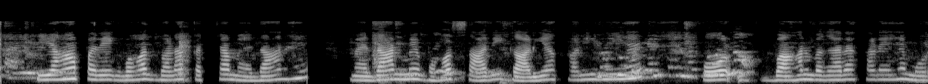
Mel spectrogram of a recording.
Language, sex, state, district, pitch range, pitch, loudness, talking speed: Hindi, female, Maharashtra, Solapur, 200-240 Hz, 220 Hz, -18 LUFS, 135 wpm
